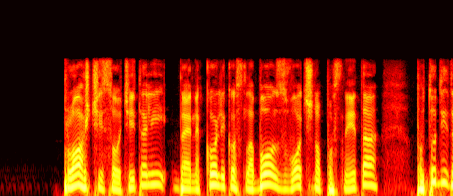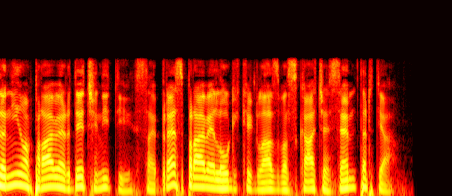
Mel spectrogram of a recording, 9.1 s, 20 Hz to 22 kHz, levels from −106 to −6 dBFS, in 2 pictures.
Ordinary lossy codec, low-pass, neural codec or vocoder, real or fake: none; 7.2 kHz; codec, 16 kHz, 8 kbps, FunCodec, trained on LibriTTS, 25 frames a second; fake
